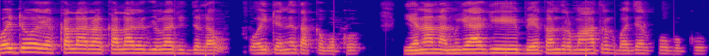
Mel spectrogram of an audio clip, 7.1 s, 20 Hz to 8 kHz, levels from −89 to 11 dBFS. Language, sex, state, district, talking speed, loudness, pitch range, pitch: Kannada, female, Karnataka, Bellary, 135 wpm, -17 LUFS, 170-195 Hz, 185 Hz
